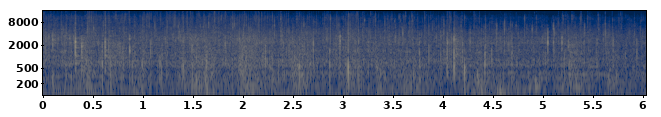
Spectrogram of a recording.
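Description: Halved boiled eggs frying in hot oil with turmeric in a kadhai: a steady sizzle with many small scattered pops and crackles.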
